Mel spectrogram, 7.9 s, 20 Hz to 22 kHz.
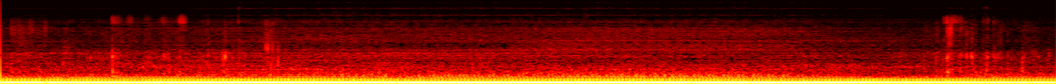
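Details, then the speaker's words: Honda B20 after fixing a high idle (~1800 rpm): dirty IACV swapped for one from a B16, new TPS voltage, throttle cable readjusted, new 70mm throttle body, just driven. Smooth, even low idle just above 1000 rpm, no surging; idle control working properly. "I just swapped the iacv from the B16. Mine was a little dirty, but for the most part, got it idling pretty good now."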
